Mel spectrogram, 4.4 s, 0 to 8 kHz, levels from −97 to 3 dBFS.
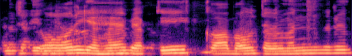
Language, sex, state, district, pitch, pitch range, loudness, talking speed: Hindi, male, Uttar Pradesh, Budaun, 150 Hz, 145-165 Hz, -13 LUFS, 80 wpm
